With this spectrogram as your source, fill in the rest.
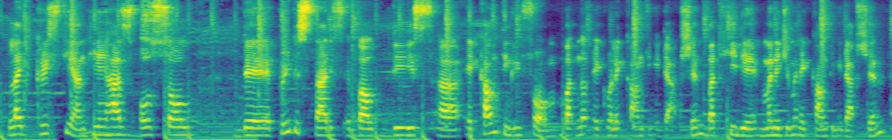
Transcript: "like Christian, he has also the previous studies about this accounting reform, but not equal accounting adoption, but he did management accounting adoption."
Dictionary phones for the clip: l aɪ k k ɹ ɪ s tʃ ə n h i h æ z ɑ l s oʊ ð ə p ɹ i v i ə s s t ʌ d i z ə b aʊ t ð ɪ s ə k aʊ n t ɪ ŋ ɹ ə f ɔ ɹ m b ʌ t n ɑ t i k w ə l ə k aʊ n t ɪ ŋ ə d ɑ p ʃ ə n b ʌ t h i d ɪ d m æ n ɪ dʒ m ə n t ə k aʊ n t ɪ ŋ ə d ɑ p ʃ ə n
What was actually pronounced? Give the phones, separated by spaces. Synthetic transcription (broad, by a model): l aɪ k k ɹ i s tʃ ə n h i h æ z ɑ l s oʊ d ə p ɹ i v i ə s s t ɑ d i s ə b aʊ t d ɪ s ə k aʊ n t ɪ ŋ ɹ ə f ɔ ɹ m b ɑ t n ɑ t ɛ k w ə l ə k aʊ n t ɪ ŋ ə d ɑ p ʃ ə n b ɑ t h i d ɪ m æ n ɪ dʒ m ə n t ə k aʊ n t ɪ ŋ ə d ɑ p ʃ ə n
